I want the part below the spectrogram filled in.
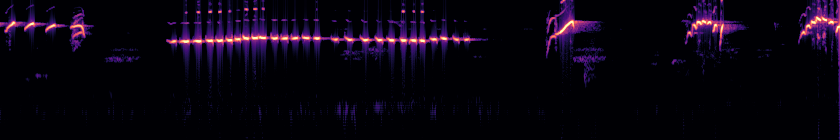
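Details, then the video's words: White-rumped shama with loud chattering and piercing whistles to set other shamas singing: a few quick notes, then a long even trill lasting about three seconds, followed by sharp rising whistles. "CETREKAN,& OCEHAN MURAI GACOR., MEMANCING BUNYI, MURAI BATU LAIN NYA"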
